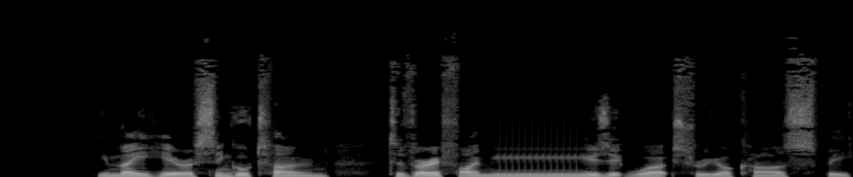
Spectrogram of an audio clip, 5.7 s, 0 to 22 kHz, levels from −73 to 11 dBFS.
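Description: Repeated lossy AAC re-encoding, likely around ten passes, has caused generation loss: the whole clip sounds swirly, smeared and hollow, with blurred attacks and nothing above 17.9 kHz. From 3.33 to 3.88 s, after "single tone to verify", a system hang loop froze playback while the hardware cycled one 42.7 ms buffer, which fits 2048 samples. It repeats as a 23.4 Hz stutter until "works through your" resumes with almost no speech missing.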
